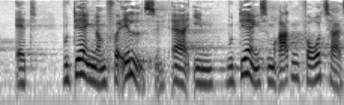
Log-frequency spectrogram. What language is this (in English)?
Danish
